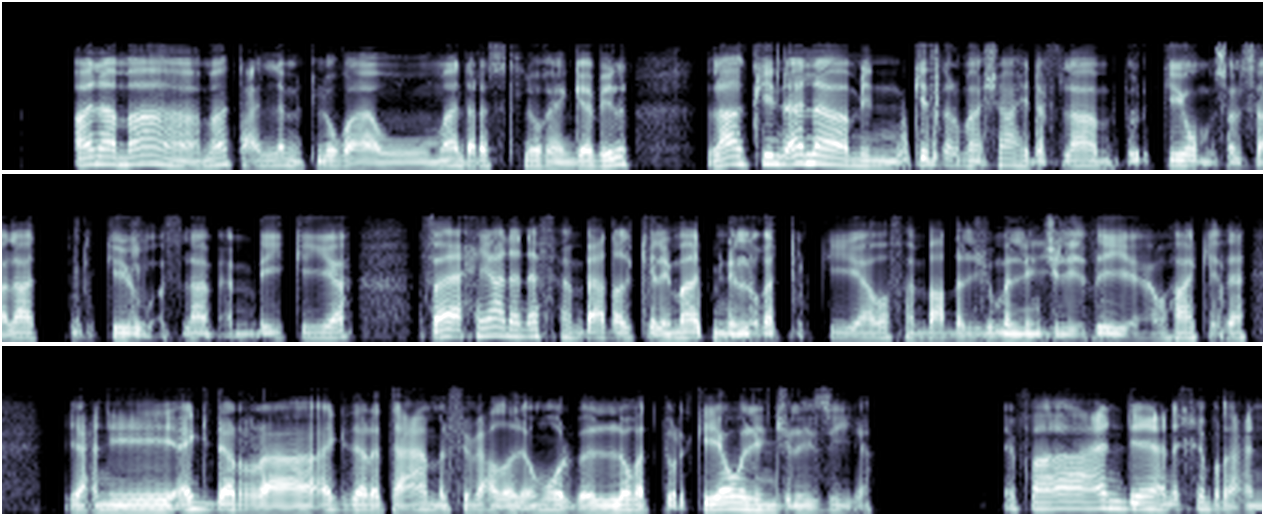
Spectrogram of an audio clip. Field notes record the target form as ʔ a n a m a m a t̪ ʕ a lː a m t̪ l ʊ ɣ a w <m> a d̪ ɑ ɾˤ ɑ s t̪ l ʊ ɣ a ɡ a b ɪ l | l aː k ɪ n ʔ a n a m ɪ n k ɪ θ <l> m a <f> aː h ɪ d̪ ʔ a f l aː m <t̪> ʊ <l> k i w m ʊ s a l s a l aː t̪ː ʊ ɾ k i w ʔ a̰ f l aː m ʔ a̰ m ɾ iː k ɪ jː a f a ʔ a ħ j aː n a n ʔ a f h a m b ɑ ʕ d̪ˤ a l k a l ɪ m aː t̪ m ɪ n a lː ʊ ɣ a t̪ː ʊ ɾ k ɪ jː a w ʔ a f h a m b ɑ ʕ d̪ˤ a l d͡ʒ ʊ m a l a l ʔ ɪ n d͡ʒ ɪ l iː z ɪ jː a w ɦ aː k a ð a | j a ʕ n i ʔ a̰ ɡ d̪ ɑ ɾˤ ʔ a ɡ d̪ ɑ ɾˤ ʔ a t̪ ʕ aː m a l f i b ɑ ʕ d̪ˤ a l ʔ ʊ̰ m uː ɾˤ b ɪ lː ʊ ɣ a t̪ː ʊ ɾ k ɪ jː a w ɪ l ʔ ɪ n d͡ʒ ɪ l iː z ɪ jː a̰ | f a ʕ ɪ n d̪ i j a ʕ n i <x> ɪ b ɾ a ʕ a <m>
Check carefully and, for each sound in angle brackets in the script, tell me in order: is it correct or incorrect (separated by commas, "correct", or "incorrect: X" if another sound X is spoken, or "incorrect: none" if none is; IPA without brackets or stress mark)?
correct, incorrect: ɾ, incorrect: ʃ, correct, incorrect: ɾ, correct, incorrect: n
